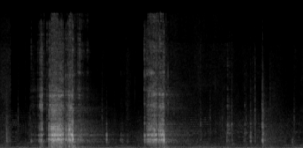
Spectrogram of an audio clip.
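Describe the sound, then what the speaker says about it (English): A scribe cutting across a wooden door jamb gives two distinct bursts of close rasping scrape, the second shorter, separated by quiet handling noises. "To finish off the cut across here, I'm going to use our Scribe."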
